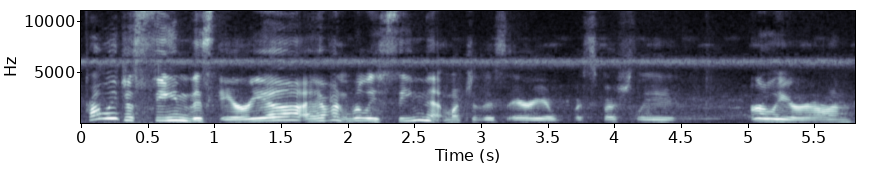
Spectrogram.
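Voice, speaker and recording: A woman's voice: on the high side, brisk, pushed and bright, slight background noise, low-quality recording. A woman co-hosting a motorcycle vlog, chatting casually in an outdoor recording. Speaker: motovlog co-host. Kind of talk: casual chat.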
